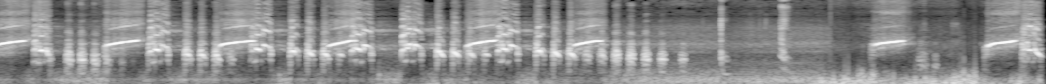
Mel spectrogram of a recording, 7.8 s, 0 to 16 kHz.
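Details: Partridge calling over and over: sharp rising whistled notes, each joined to a fast run of harsh clicking syllables. The calls come about every 0.7 seconds, stop briefly amid low rumbling noise, then start again.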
